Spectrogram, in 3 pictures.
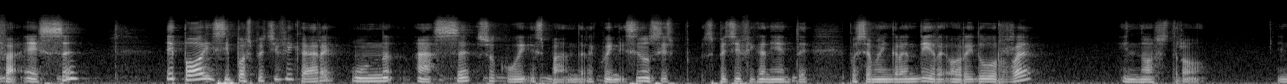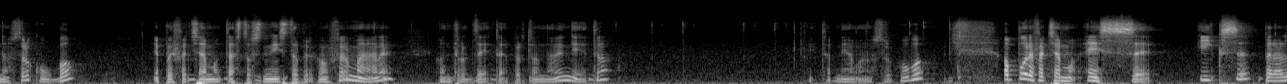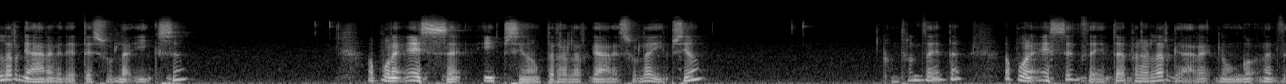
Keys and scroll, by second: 0.4 s, 17.2 ctrl+z, 23.7 s, 25.0 x, 28.3 x, 29.9 s, 30.6 y, 31.5 y, 34.9 ctrl+z, 36.2 s, 36.5 z.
